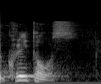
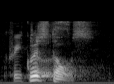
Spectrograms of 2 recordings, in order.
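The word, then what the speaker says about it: Kritos (χρηστός): 它的念法是 Kritos. – Kritos. Kritos in Greek. – 就是在希腊文跟基督的翻是一样的。 – Pronunciation is exactly the same as Christ.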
